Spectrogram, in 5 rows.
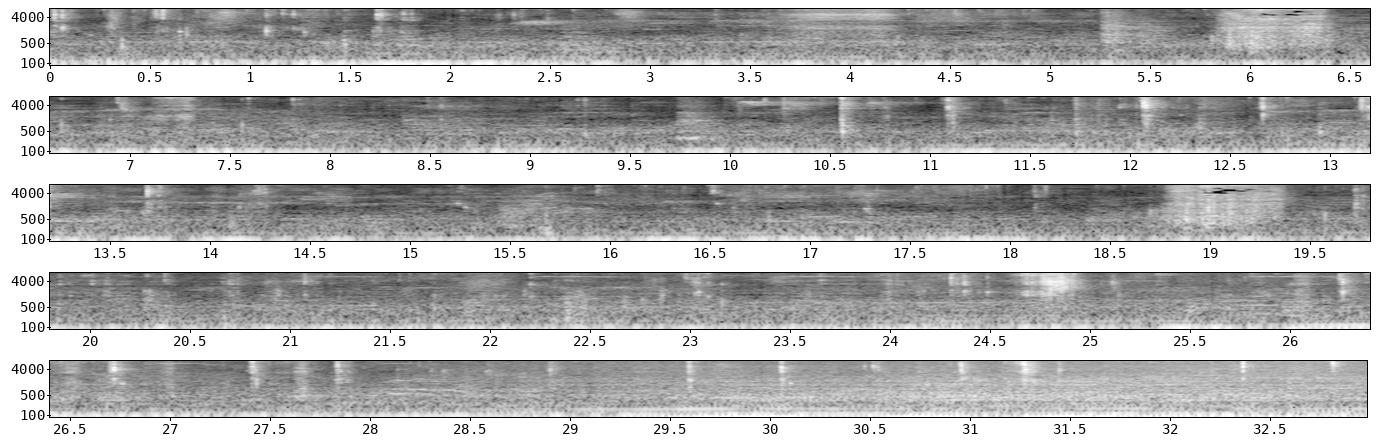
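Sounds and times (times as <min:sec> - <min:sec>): person chewing: 0:00.0 - 0:02.6, 0:10.0 - 0:14.4, 0:15.1 - 0:28.0.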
